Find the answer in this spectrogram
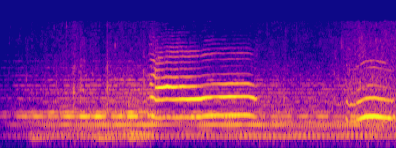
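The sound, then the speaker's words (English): A cat meows twice, clear: first a long, drawn-out meow, then a shorter rising one, over a soft, steady background drone with no talking, in a Latvian animated film without dialogue. “Flow is an ingenious animation featuring a cat battling catastrophe who learns to rely on others.”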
